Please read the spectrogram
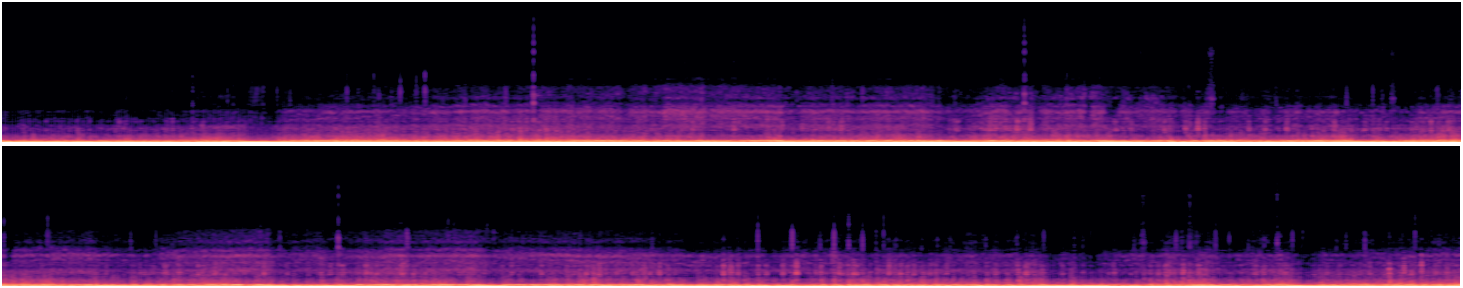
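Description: Snowmobile engine running at a steady cruising pace, heard from on board, its pitch rising and falling a little, with wind rumbling on the microphone.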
